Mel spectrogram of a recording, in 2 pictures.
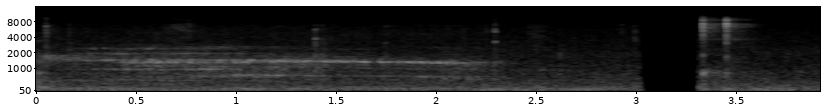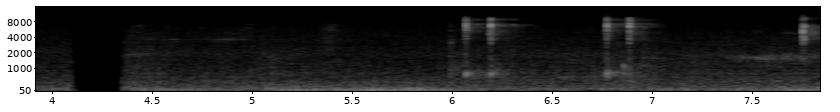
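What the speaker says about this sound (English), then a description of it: "here in this test function, you can type like hello" Sparse clicks of computer keyboard typing, faint and close, scattered in short bursts over a low steady hum with brief dropouts.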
